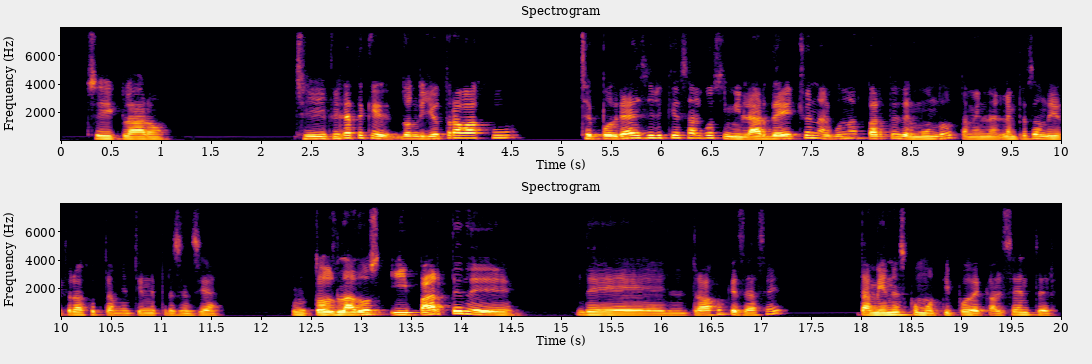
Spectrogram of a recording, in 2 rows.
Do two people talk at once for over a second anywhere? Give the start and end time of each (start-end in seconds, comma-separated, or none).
none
